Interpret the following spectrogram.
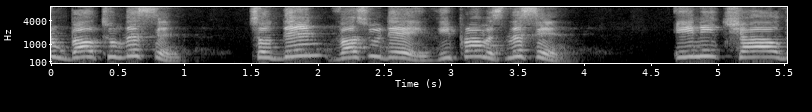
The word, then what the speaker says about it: Vasudev: Immediately, Vasudev here has a short A because Krishna's name is also Vasudev with a long A. So not to confuse the two.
